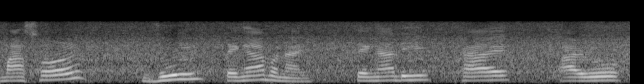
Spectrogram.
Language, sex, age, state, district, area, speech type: Assamese, male, 60+, Assam, Lakhimpur, rural, spontaneous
